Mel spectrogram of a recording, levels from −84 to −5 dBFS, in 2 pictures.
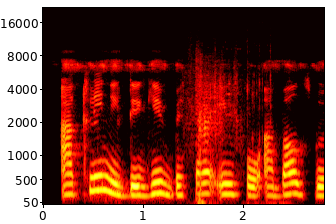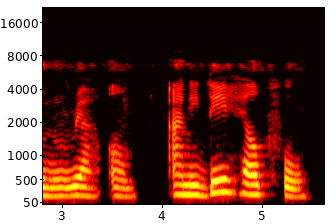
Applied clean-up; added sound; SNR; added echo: neural mask model RNNoise.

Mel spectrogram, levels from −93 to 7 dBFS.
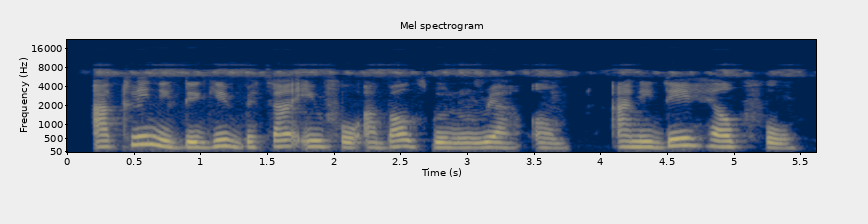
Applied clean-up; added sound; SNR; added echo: none; none; none; none.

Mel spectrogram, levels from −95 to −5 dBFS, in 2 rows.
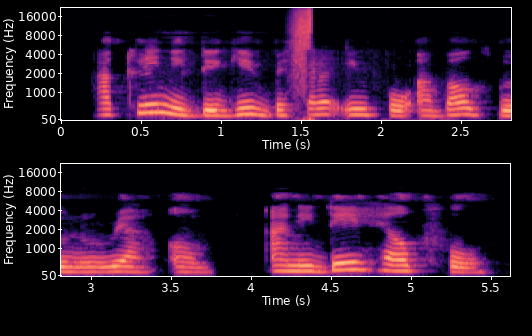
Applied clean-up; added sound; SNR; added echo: neural mask model DeepFilterNet 3.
